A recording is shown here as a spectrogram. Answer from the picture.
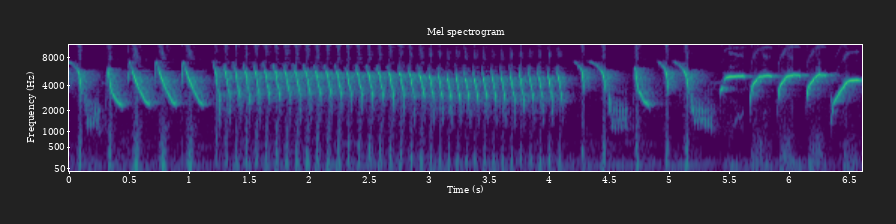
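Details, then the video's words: Training song of a canary for coaching young canaries and prompting silent ones to sing: quick down-slurred whistles, a sustained rapid trill around three seconds long, then separate sweeping whistled notes. "Suara burung kenari gacor Pancingan kenari paud kenari macet bunnyi"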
